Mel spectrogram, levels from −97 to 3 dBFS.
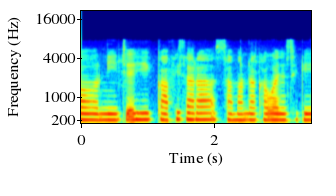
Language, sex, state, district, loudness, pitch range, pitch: Hindi, female, Himachal Pradesh, Shimla, -16 LUFS, 210-220 Hz, 215 Hz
